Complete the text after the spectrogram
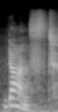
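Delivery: डांस्ड with a hard t at the end. Shown as a demonstration. Teacher showing students डांस्ड ends in a t sound. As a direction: say डांस्ड ending in a sharp t sound. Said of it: "डांसेड या डांस्ड नहीं बोल सकते हम".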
